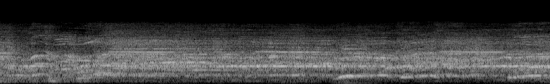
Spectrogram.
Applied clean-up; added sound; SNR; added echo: none; Wind instrument, woodwind instrument; 10 dB; reverberation time 0.9 s.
